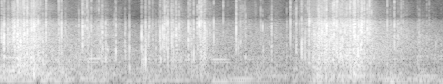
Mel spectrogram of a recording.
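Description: Foil snack-cake wrapper crinkling as it is pulled open by hand, in two loud bursts: one right at the start and another about a second and a half in.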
